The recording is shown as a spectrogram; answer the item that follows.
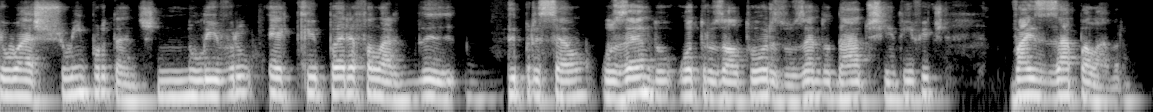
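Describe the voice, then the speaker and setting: A man's fairly high voice with ordinary pitch variation, at a very slow pace. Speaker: podcast host. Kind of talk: interview conversation.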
